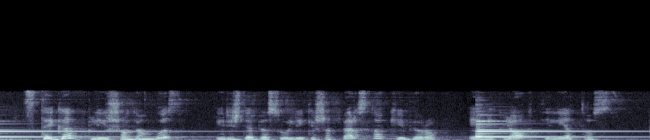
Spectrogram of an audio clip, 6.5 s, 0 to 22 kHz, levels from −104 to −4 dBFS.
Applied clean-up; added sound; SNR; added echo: none; Bell; -2 dB; reverberation time 0.5 s.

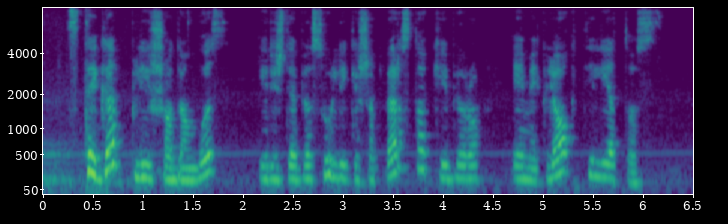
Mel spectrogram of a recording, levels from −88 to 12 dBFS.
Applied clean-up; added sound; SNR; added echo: none; none; none; none.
